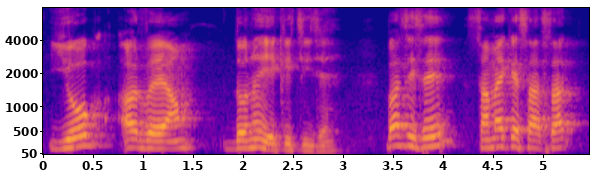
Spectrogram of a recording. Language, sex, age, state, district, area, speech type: Hindi, male, 60+, Madhya Pradesh, Balaghat, rural, spontaneous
